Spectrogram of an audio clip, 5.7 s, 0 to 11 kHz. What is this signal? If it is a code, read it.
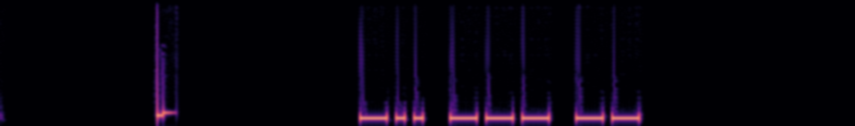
Morse code, heard as a keyed tone, about 20 wpm, 700 Hz. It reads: DOM
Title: Build A Word - 3 Letters At A Time - 9-Letter Words - 20wpm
